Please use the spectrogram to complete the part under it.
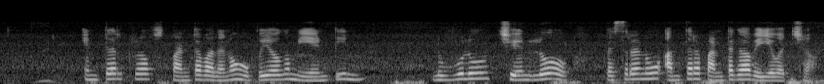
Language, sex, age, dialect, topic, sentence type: Telugu, male, 18-24, Utterandhra, agriculture, question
